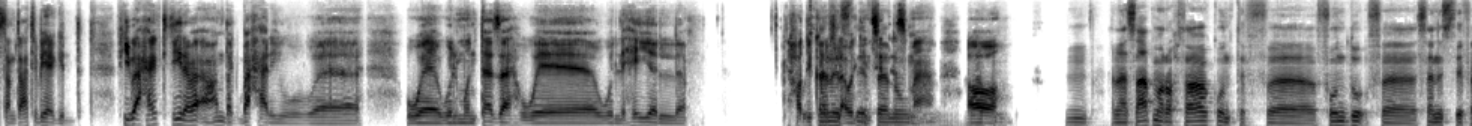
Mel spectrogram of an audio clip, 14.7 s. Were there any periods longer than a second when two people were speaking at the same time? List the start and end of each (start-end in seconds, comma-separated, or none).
8.0-9.8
